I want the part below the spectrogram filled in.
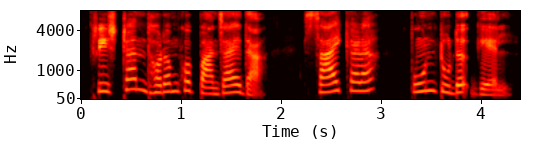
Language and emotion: Santali, neutral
